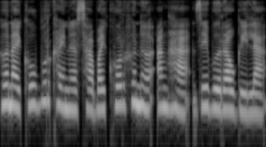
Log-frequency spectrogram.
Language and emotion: Bodo, neutral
